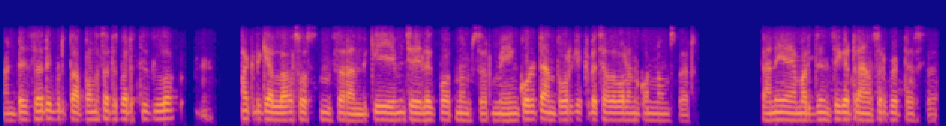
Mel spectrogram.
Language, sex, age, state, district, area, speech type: Telugu, male, 18-30, Andhra Pradesh, Konaseema, rural, conversation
